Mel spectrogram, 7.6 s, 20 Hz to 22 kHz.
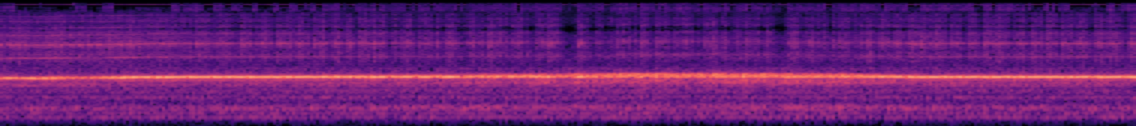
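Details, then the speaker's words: Radio on 10 m at 28.430 MHz, with the reference oscillator being set by the zero-beat method against another radio. A steady, slightly wavering high whistle about 2 kHz shows it is off frequency. "hello 1 2 3 4 you can hear the difference so we're uh we're we're off frequency because I tuned it to the other [Music] one"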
